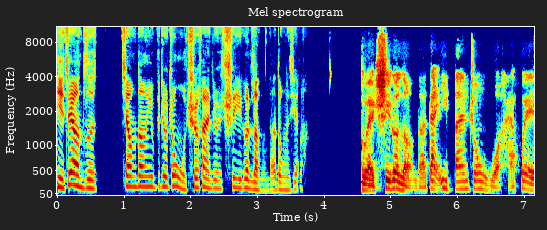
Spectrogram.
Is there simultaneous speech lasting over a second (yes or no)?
no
